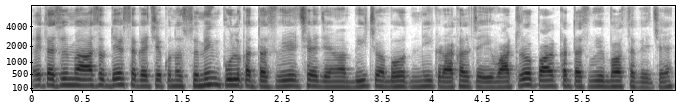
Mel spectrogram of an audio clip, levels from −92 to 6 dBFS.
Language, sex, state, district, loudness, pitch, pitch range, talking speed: Maithili, male, Bihar, Samastipur, -15 LUFS, 150 Hz, 140-165 Hz, 260 wpm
